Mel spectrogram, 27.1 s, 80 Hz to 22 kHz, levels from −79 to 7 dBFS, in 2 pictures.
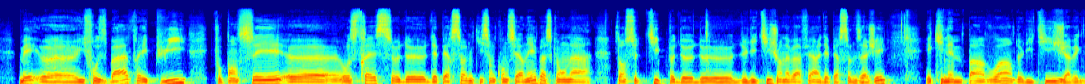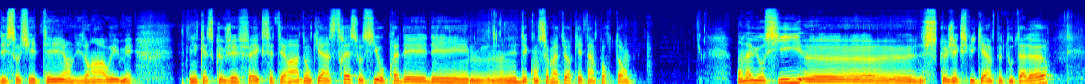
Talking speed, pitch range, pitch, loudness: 190 wpm, 100-120 Hz, 110 Hz, -13 LUFS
